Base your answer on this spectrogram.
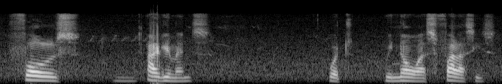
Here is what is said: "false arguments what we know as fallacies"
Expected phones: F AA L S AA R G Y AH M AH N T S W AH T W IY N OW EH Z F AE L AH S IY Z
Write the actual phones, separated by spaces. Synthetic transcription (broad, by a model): F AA L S AA R G Y AH M AH N T S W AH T W IY N OW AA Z F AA L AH S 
